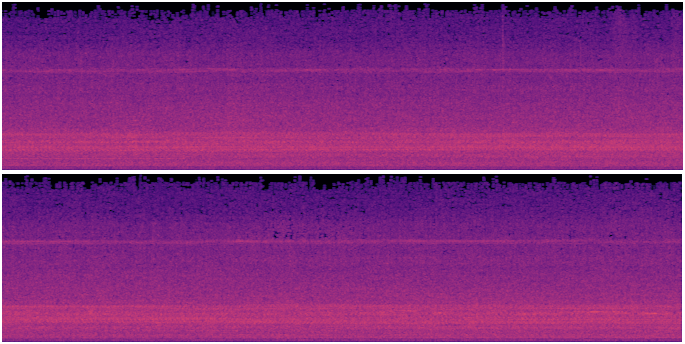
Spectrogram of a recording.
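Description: Diesel locomotive's engine running steadily as the locomotive moves slowly along a station track: a constant, even hum with steady tones throughout.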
